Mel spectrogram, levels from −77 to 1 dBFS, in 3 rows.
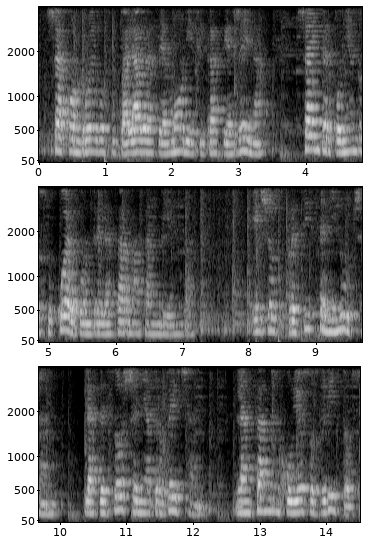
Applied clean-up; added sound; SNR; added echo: none; Drum kit; 18 dB; reverberation time 0.6 s.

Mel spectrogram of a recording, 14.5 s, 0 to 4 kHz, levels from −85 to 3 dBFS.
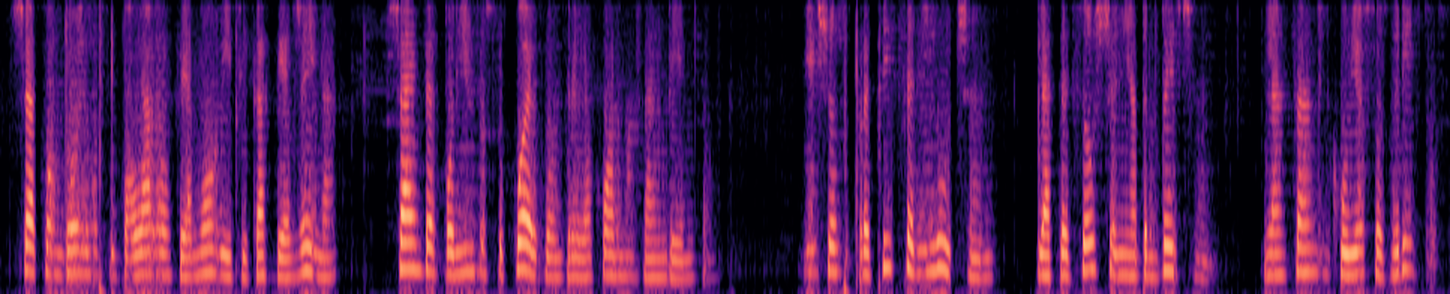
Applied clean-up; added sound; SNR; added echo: neural separator model SepFormer WHAMR!.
